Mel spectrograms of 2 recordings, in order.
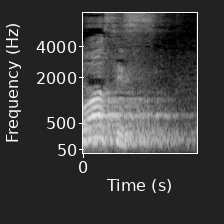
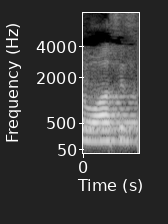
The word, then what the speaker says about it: oasis: বসানো উচিত যদি আপনি ওয়াসিস উচ্চারণ করেন। এই ওয়াসিস মানে হচ্ছে মরুদ্যান, কিন্তু এর সত্যিকারের উচ্চারণ তো আপনার ওয়াসিস না, এর সত্যিকারের উচ্চারণ হচ্ছে ওয়েসিস।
